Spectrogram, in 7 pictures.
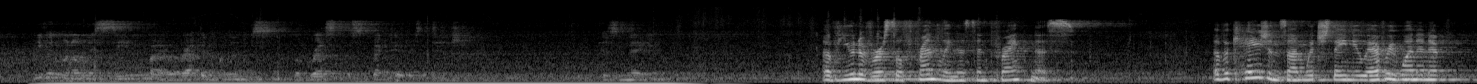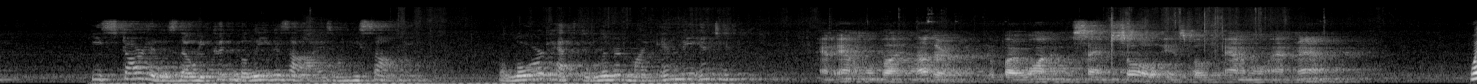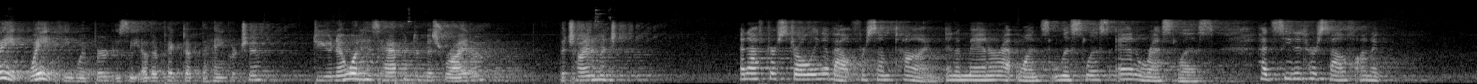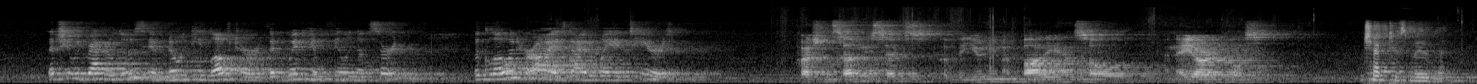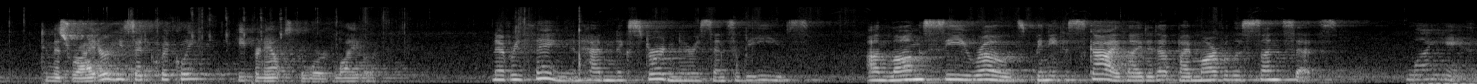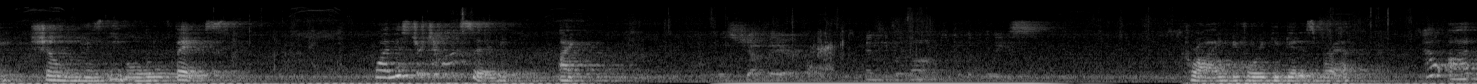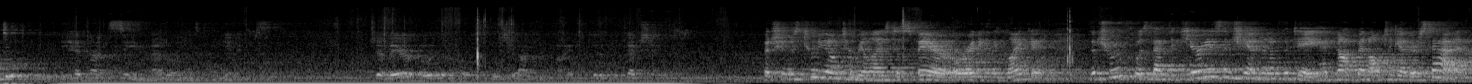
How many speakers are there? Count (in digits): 7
